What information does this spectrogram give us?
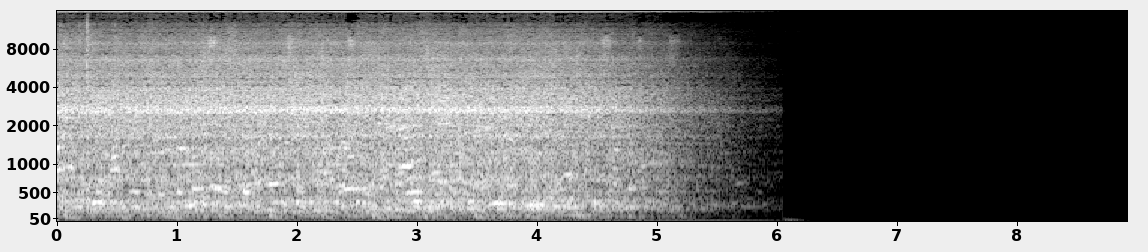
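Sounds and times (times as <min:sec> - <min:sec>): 
pub street ambience: 0:00.0 - 0:06.1.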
